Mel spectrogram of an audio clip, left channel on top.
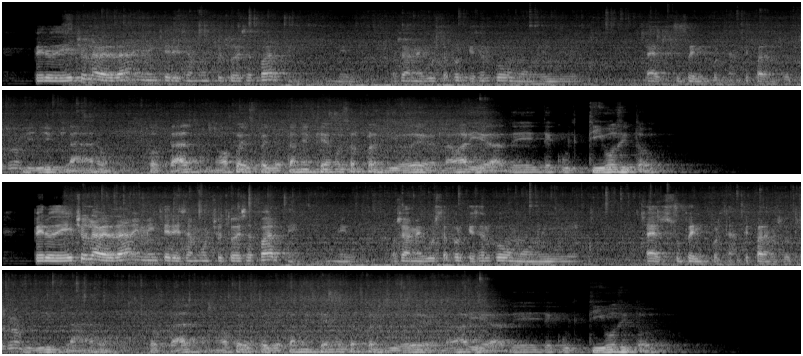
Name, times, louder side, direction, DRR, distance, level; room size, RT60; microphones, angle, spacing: voice 1, 0.3-5.8 6.4-8.2, right 5 dB, 65° right, 12 dB, 0.7 m, -26 dB
Rain, 0.6-12.9, right 2 dB, 25° right, 3.0 m, -36 dB
voice 2, 8.2-9.1 9.5-14.6, left 2 dB, 45° left, 9 dB, 1.1 m, -27 dB
21.5 x 12.0 x 3.9 m, 1.3 s
head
